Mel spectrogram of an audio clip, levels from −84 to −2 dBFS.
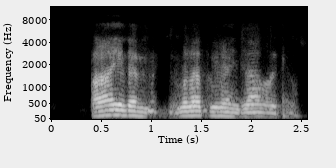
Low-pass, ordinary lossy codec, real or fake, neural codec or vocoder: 7.2 kHz; Opus, 16 kbps; fake; codec, 16 kHz, 1 kbps, FreqCodec, smaller model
